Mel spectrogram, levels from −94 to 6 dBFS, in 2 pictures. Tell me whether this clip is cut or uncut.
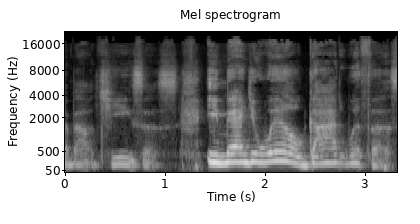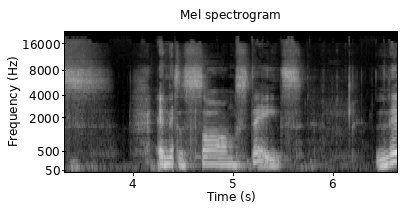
cut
